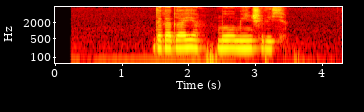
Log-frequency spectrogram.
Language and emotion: Russian, neutral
